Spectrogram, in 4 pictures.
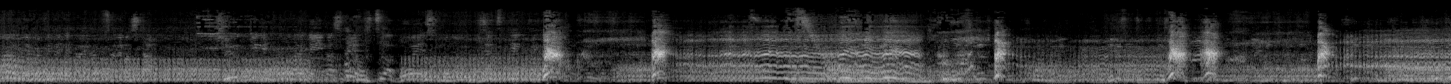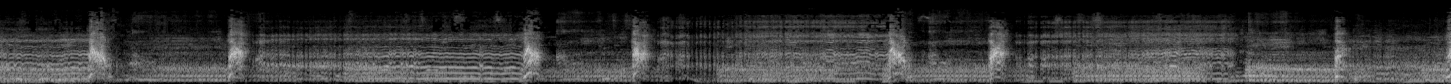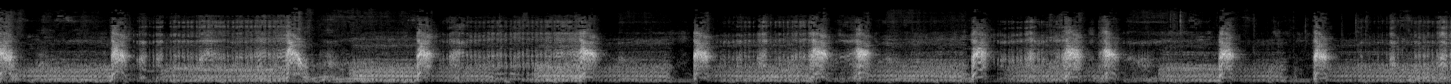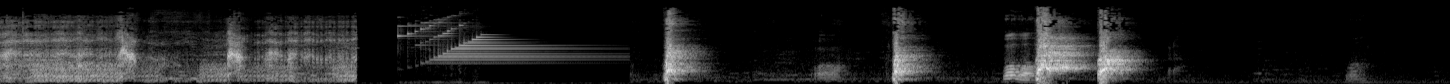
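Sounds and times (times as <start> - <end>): dog growling: 0.0 - 47.2, 51.6 - 52.1, 57.0 - 57.3
small dog barking: 5.4 - 5.8, 11.7 - 12.2, 15.4 - 15.6, 16.8 - 17.1, 19.8 - 20.0, 23.4 - 23.6, 24.4 - 24.6, 29.0 - 29.3, 30.1 - 30.4, 31.9 - 32.2, 33.2 - 33.4, 34.8 - 35.1, 36.0 - 36.2, 37.1 - 37.8, 38.8 - 39.0, 39.6 - 40.3, 41.2 - 41.5, 42.2 - 42.4, 44.7 - 45.0, 45.8 - 46.0, 50.2 - 50.7, 52.4 - 53.0, 53.9 - 55.1.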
